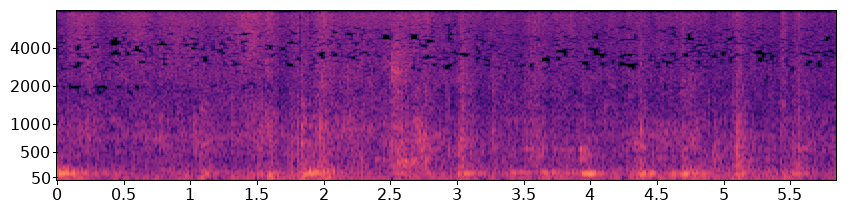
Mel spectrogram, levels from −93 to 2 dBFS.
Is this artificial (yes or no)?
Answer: no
